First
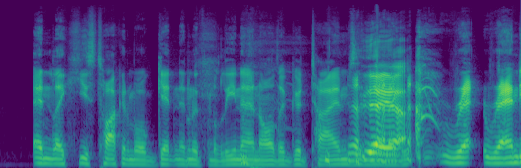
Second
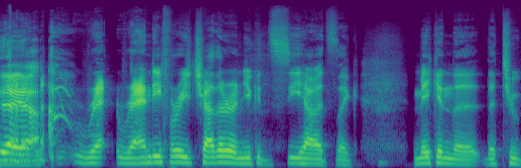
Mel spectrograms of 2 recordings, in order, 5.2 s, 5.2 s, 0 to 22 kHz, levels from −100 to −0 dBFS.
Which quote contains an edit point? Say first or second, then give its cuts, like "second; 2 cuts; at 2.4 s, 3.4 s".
first; 1 cut; at 1.9 s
